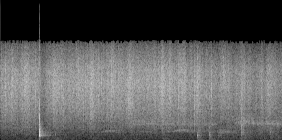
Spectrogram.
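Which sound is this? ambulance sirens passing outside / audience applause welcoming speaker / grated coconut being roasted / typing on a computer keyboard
grated coconut being roasted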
